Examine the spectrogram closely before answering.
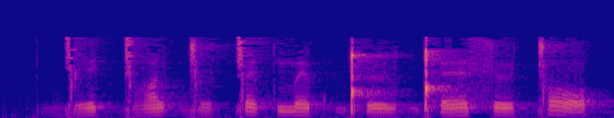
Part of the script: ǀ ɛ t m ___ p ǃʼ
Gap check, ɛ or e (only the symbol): ɛ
